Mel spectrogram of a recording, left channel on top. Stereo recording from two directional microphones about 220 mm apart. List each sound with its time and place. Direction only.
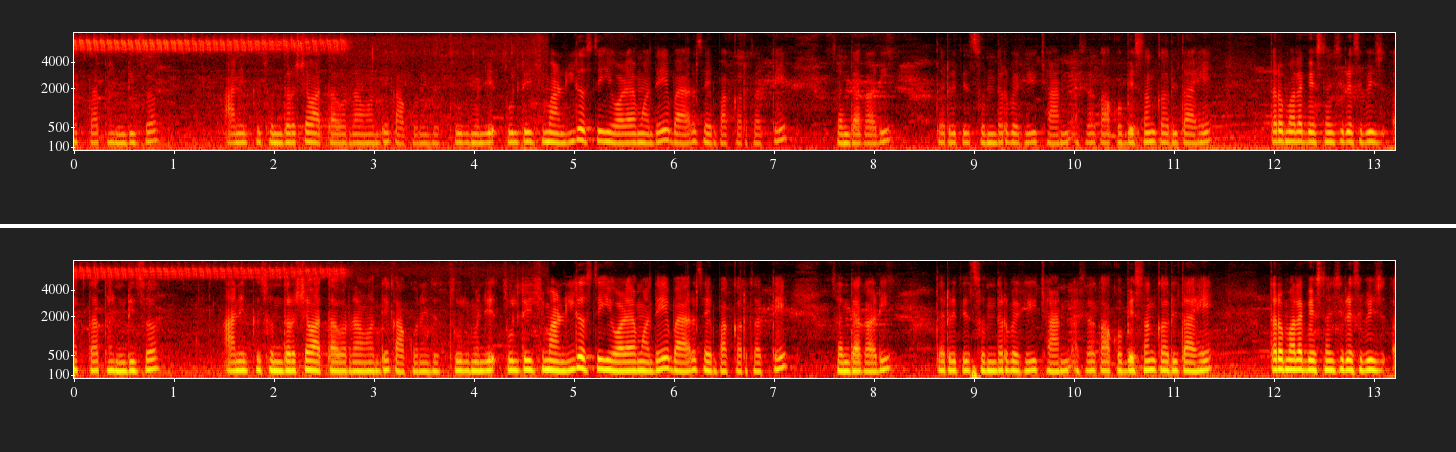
0.2 s speech: 25° right (ahead or behind)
